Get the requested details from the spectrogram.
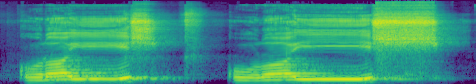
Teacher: The shin, the sound of it will be, you are going to spread that sound across the mouth. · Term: التفشي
